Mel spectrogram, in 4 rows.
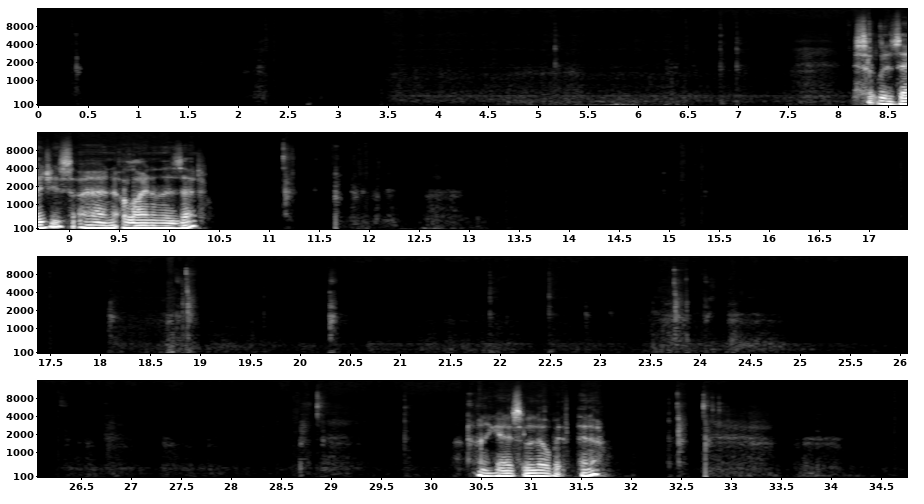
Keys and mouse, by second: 0.3 alt+middle drag, 0.5 alt+right click, 0.7 alt+right click, 0.9 alt+middle click, 1.2 alt+right click, 1.5 1, 2.2 shift+x, 2.8-5.0 drag, 6.6 ctrl+click, 8.3 alt+x, 11.0 alt+click, 11.5 2, 11.8 shift+x, 12.8 click, 12.9 click, 13.2 w, 13.7-14.8 drag, 15.0 ctrl+z, 15.3 alt+click, 17.3 shift+Tab, 18.7 alt+x, 20.2-21.7 alt+drag, 22.4 click, 23.6 4, 23.9 alt+right drag, 24.1 alt+right drag, 24.3-25.6 alt+drag, 26.2 right drag, 26.5 alt+right drag, 26.5 alt+4, 26.7-27.4 alt+drag, 27.5 alt+right click, 27.7 alt+right click, 27.9 alt+click, 28.2 1, 28.5 shift+x, 28.8 alt+click, 30.3 shift+x, 31.1-32.2 drag, 32.4 4, 32.6 alt+right drag, 32.8 alt+right drag, 33.0 alt+drag, 33.4 right drag, 33.7 middle drag, 34.1 click, 34.6 ctrl+s.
